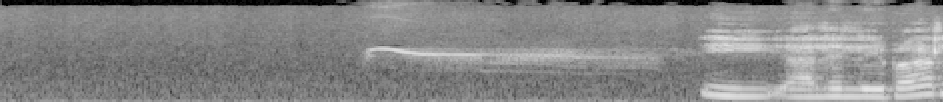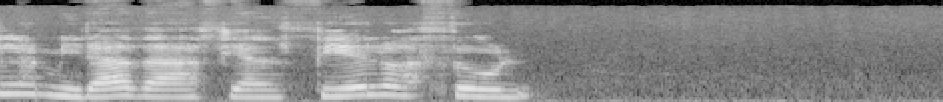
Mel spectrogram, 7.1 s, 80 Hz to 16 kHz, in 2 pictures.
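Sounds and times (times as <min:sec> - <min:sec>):
steady low wind-like rumble: 0:00.0 - 0:07.0
eagle cry: 0:01.4 - 0:02.7
speech: 0:02.6 - 0:05.6.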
